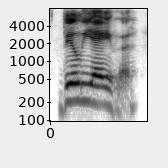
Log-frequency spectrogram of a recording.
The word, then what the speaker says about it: Valieva: She pronounces her last name, Kamila Valieva.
